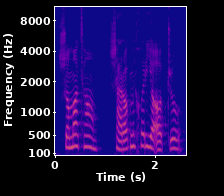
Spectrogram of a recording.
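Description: A woman's voice: fairly high pitch, natural voice. A woman voicing Jamshid, a courteous, hospitable man hosting a dinner, in a scripted language-lesson dialogue. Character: hospitable adult man, the host's husband.

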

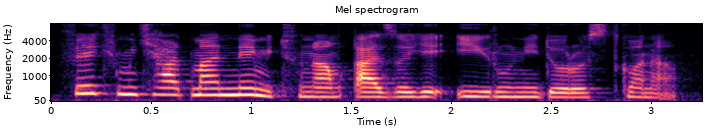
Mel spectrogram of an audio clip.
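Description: A woman's voice: lowish voice, expressive, smooth. A woman narrating a scripted language-lesson dialogue and voicing an insistent, hospitable hostess.

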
